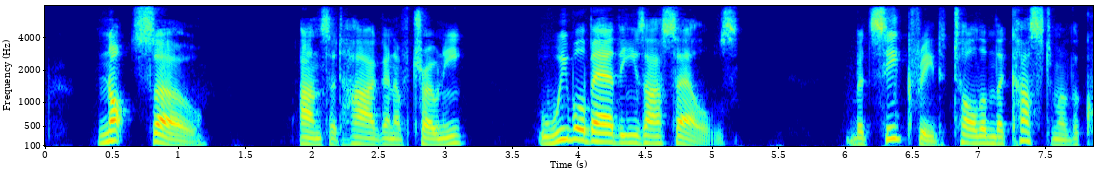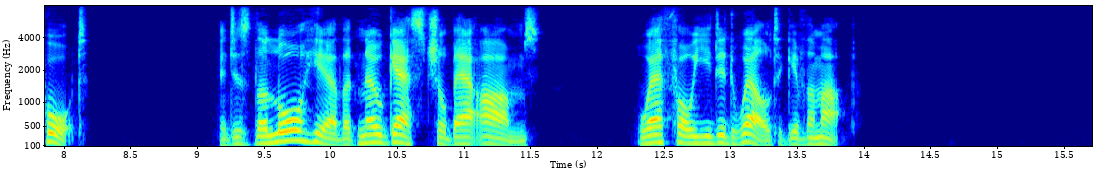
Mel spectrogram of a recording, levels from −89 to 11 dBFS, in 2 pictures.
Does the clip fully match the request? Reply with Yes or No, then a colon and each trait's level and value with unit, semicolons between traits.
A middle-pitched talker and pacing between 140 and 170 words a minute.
Yes: medium, 145 Hz; average, 150 wpm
